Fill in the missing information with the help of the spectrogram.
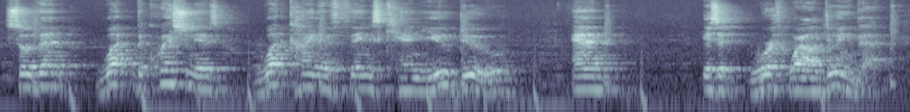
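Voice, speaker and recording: A man's voice: fairly high pitch, a little mellow, slight background noise. American man in a very echoey room. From California, USA. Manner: measured, rephrasing as he goes. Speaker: freelancer presenting himself. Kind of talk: casual talk to camera. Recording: very echoey room, mic at a distance, music behind.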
